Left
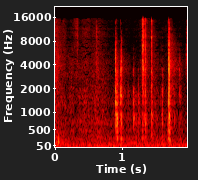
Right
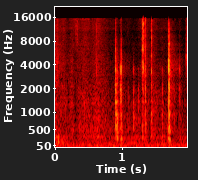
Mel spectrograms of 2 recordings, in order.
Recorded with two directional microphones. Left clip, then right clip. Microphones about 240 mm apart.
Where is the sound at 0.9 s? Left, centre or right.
Centre.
